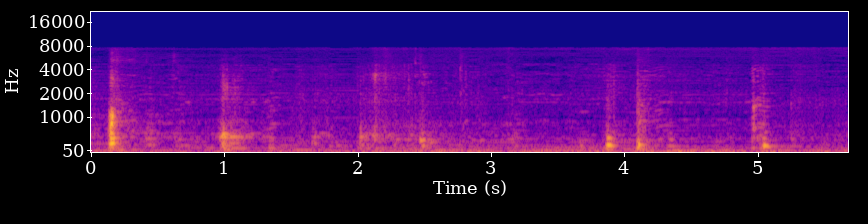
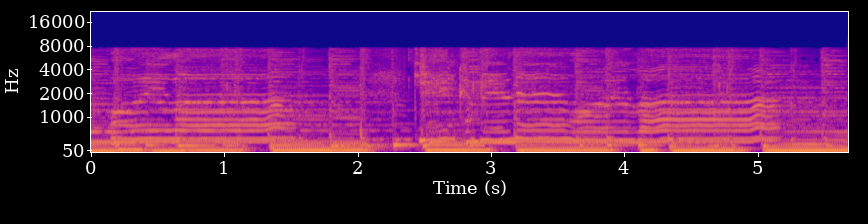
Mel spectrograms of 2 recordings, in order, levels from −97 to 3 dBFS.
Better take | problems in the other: second | noise reduction (neural mask model DeepFilterNet 3)

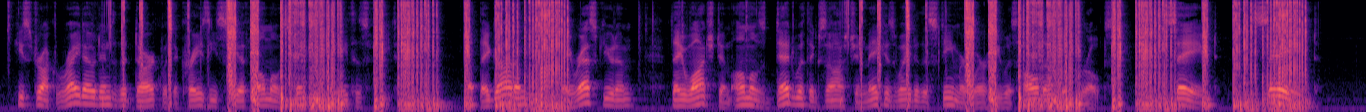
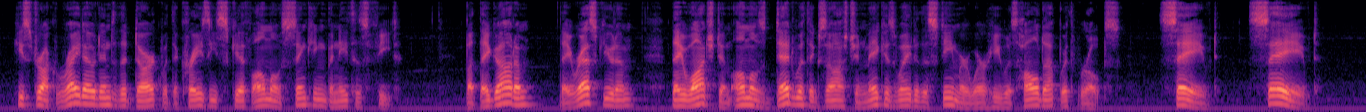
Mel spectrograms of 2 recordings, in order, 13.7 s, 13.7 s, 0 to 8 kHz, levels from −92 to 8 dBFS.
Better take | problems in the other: second | background sound (Packing tape, duct tape); 4 dB above the speech

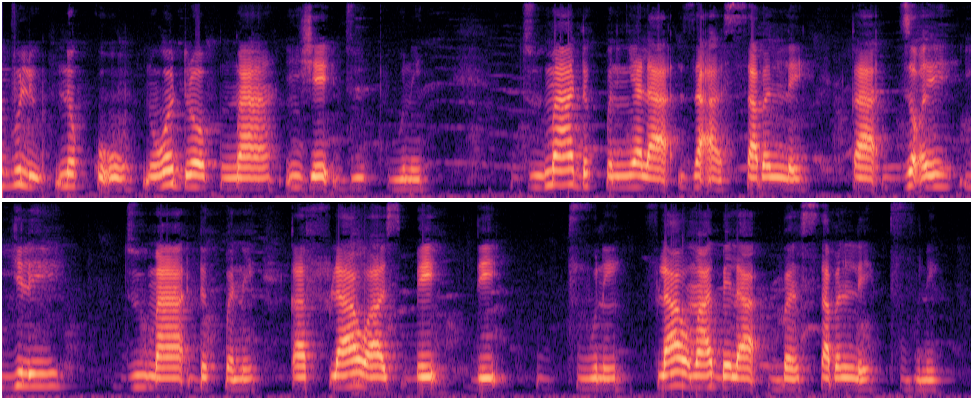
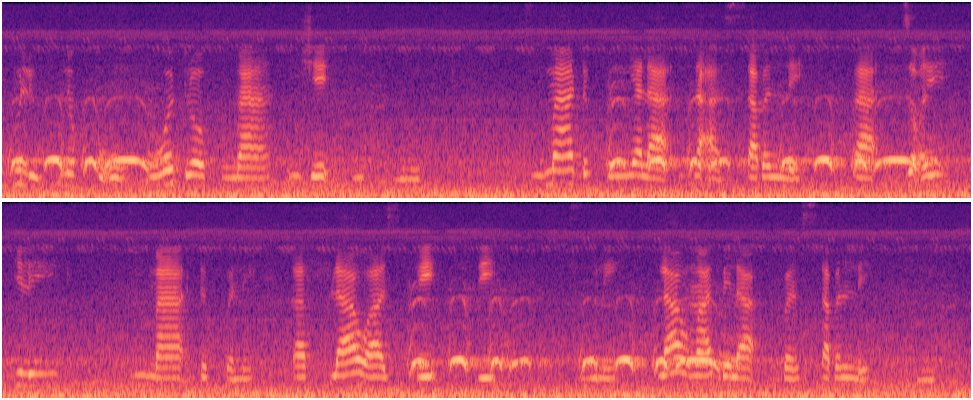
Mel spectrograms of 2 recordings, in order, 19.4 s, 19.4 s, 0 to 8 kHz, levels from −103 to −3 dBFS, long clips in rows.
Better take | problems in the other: first | background sound (Bird); 2 dB above the speech

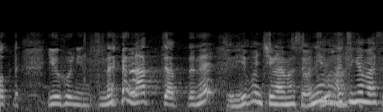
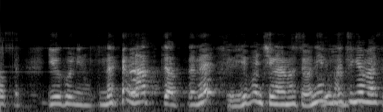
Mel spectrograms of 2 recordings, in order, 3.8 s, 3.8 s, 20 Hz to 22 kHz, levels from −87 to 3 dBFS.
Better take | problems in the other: first | noise reduction (neural separator model SepFormer DNS4)

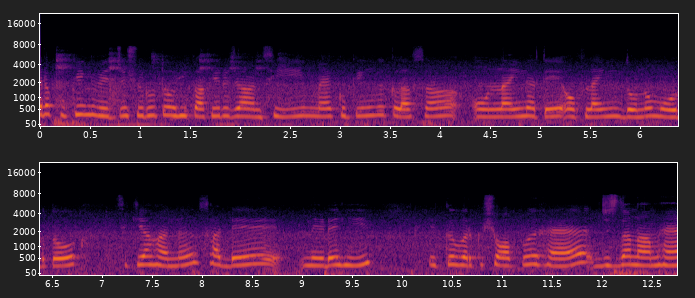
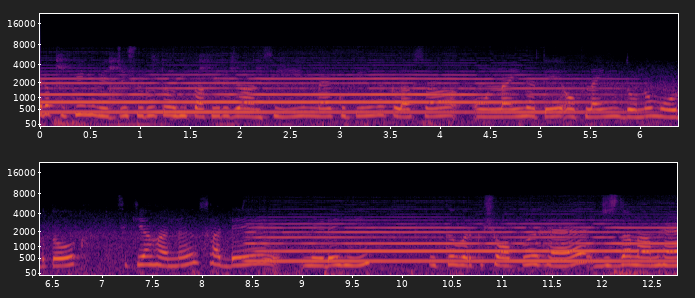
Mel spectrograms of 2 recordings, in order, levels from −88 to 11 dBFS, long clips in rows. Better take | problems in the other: first | background sound (Wind instrument, woodwind instrument); 2 dB above the speech

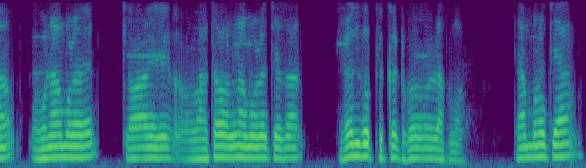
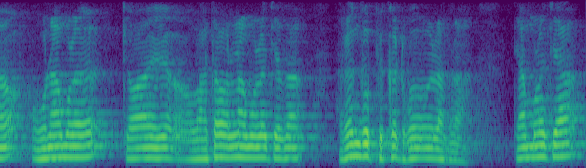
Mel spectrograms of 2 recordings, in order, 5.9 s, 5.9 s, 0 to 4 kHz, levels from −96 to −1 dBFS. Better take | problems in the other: second | noise reduction (neural diffusion model UNIVERSE++)

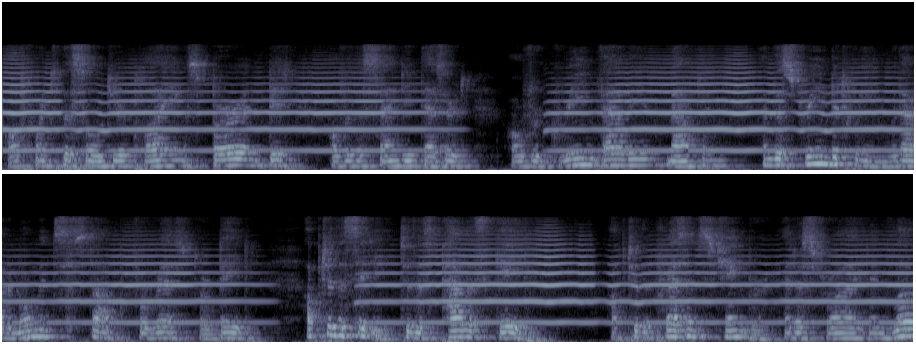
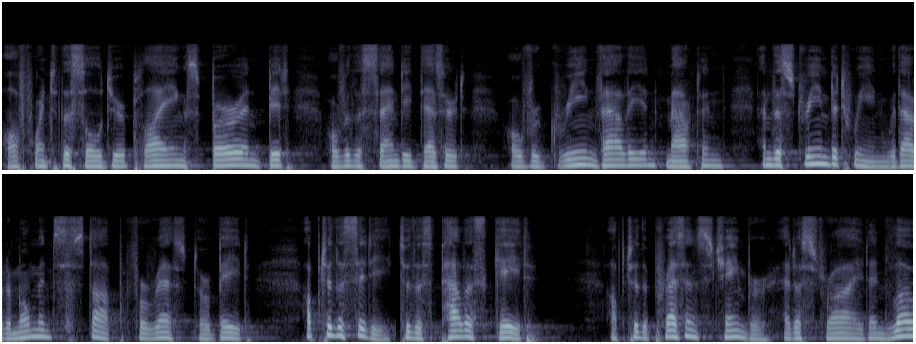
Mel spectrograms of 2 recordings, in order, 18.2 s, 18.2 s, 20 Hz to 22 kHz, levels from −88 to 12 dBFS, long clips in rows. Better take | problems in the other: second | background sound (Trumpet); 1 dB below the speech // room echo; dies away in 0.4 s

